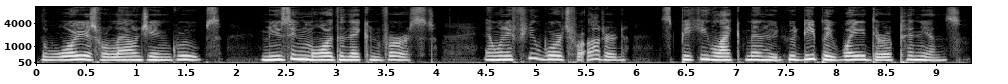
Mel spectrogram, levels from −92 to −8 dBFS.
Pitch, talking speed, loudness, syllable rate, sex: 200 Hz, 165 wpm, -16 LUFS, 5.0 syllables/s, female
